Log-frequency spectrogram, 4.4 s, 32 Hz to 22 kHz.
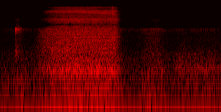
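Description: A click, then a long vape draw on an Oumier VLS RDA firing at 40 watts: air hissing through the atomizer's airflow as the coil vaporizes the juice, for about a second and a half, cutting off sharply. A fainter hiss of exhaled vapor follows.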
